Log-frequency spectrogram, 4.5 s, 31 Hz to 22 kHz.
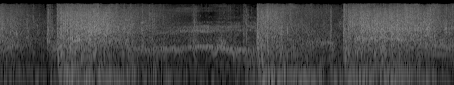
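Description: Weapon fire in the Dead Space 3 video game: loud sustained bursts of rapid gunfire in three main stretches separated by brief drops, dense and close.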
